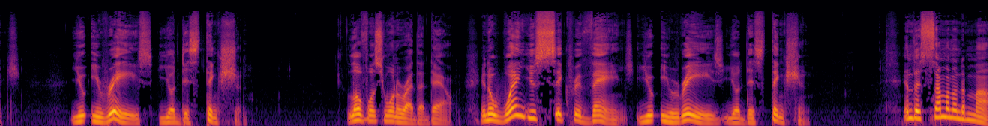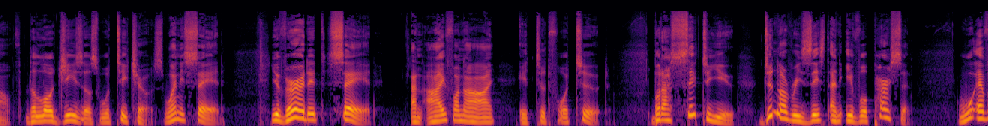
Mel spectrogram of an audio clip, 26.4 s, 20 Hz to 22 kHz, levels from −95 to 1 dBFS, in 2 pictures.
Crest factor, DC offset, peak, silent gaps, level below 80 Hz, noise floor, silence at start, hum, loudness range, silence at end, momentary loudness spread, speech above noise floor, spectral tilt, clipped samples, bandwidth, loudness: 20 dB; under 0.1%; -8 dBFS; none; -58 dBFS; -77 dBFS; 0.15 s; none; 5 LU; 0 s; 13 LU; 52 dB; -5.5 dB/octave; under 0.1%; 16 kHz; -26 LUFS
